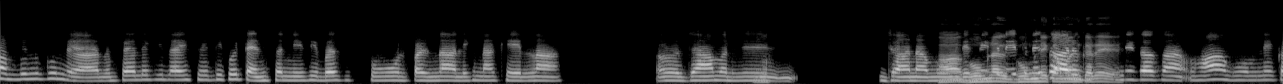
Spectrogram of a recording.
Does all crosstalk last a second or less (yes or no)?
no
